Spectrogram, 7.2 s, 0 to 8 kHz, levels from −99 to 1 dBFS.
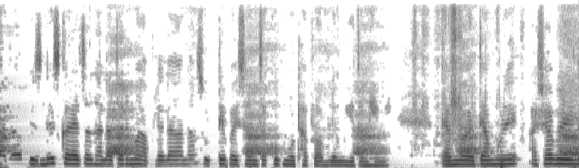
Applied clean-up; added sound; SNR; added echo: classical method spectral subtraction.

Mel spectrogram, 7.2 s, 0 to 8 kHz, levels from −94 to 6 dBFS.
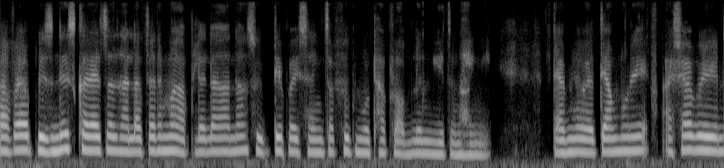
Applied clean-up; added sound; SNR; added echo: neural diffusion model UNIVERSE++.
